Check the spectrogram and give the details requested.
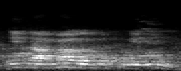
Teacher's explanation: Jadi setiap yang ada nun bertasydid, kemudian ada mim bertasydid, itu disebut dengan wajibul gunnah. Bacaannya dipanjangkan satu alif dengungannya. Jadi dengungnya itu dipanjangkan minimal satu alif. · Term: wajibul guna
